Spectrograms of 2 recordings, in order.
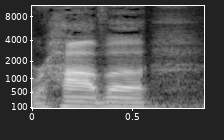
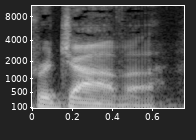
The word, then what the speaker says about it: Rojava: so I kept pronouncing it Rojava. It's Rojava.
